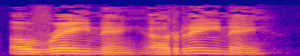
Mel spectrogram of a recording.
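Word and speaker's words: eirene: See, Arene, you have to kind of roll your R's. Arene is the Greek there.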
